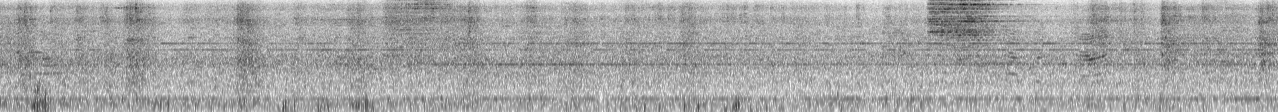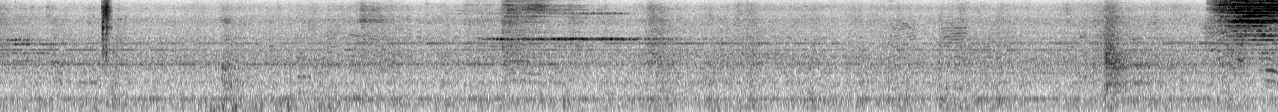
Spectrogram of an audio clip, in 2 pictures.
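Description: Freight train of tank cars rolling steadily past, a continuous rumble and clatter of wheels on rail, with short high wheel squeals now and then.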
